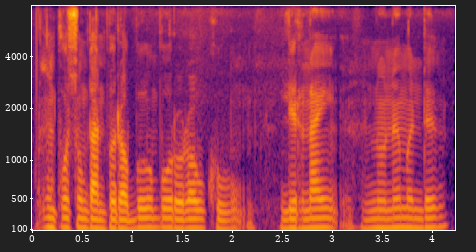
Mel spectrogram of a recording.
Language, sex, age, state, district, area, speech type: Bodo, male, 18-30, Assam, Baksa, rural, spontaneous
